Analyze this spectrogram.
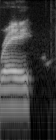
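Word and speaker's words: Rahe: 1967 it's called the homes and Ray Ray is spelled r ah it's called the homes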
